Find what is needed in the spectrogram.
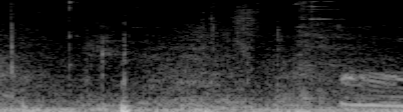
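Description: A low steady hum in the hall with one sharp knock just over half a second in, then a short whining vocal sound near the end.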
